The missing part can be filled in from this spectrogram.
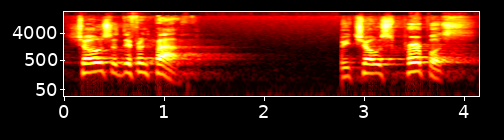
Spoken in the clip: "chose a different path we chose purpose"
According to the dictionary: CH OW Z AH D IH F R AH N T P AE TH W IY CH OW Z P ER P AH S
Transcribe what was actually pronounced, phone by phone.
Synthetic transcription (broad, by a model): CH OW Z AH D IH F R AH N T P AE TH W IY CH OW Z P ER P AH S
